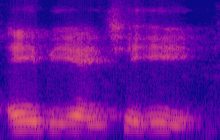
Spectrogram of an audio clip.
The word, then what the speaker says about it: Abate: order it and like my name is like spelt a-b-a-t-e and it's pronounced abate but i have one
